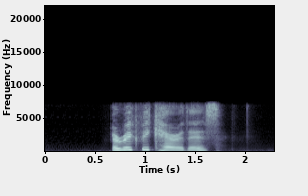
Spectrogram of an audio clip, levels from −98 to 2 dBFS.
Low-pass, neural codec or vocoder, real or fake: 7.2 kHz; codec, 16 kHz, 0.9 kbps, LongCat-Audio-Codec; fake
